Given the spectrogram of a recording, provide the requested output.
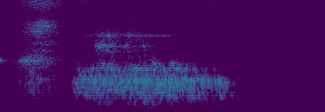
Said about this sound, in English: Just taking a nice deep breath in through the nose and out through the mouth. Ugh. One more. And exhale.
